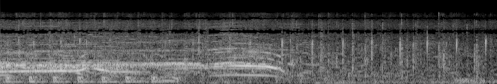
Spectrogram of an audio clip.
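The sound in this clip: Crowd at a movement rally cheering and shouting, a loud sustained roar with whoops and voices that drops after a few seconds into lower, scattered noise and claps.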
